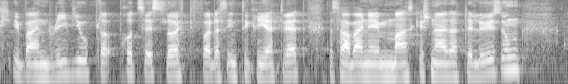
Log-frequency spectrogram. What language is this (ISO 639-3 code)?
deu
